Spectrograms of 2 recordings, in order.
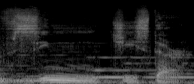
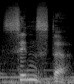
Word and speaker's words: Sinchester: But Elliot Thomas was still stuck down on Earth in the boring town of Sinchester. Sinster. What? It's pronounced Sinster.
